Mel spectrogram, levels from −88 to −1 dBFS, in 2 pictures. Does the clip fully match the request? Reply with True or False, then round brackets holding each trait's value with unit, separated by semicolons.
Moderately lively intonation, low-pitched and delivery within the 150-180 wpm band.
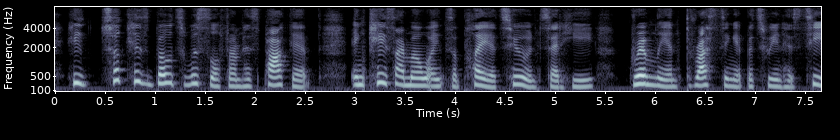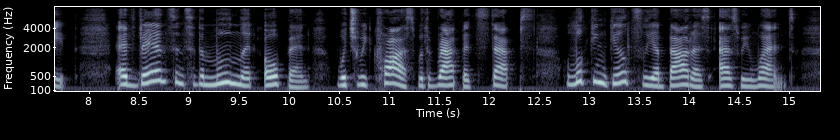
False (4.6 semitones; 225 Hz; 170 wpm)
